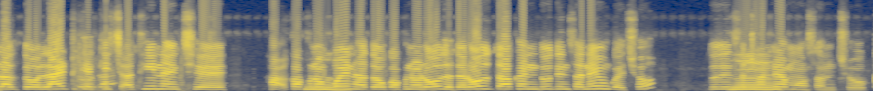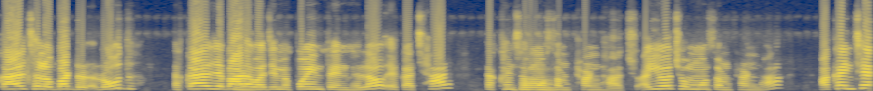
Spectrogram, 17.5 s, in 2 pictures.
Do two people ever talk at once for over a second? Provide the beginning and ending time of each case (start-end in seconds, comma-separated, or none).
none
